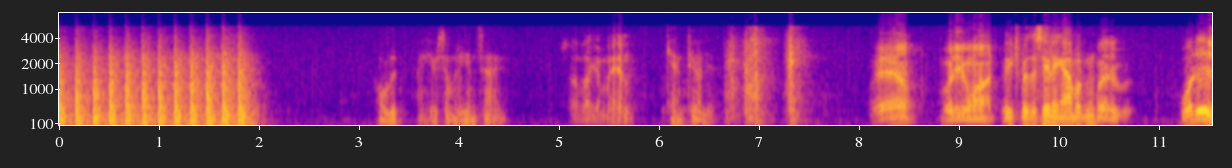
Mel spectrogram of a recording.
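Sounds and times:
knocking on a door: 0:00.0 - 0:02.1
speech: 0:03.4 - 0:06.9, 0:08.1 - 0:11.5.

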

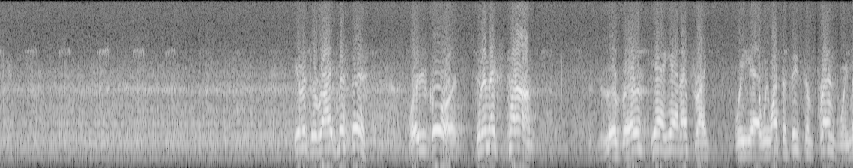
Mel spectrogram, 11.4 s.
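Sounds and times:
faint high repeating chirp: 0:00.0 - 0:02.4
car engine droning on a road at night: 0:00.0 - 0:05.7
speech: 0:03.9 - 0:07.2, 0:08.0 - 0:11.3.

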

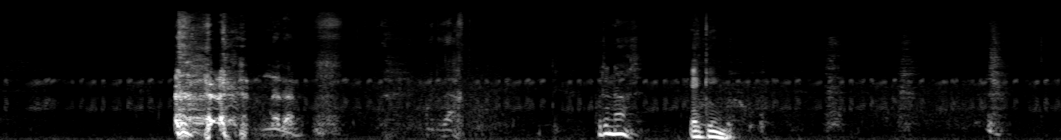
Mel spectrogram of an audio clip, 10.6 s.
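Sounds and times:
raspy coughing: 0:01.7 - 0:03.1, 0:09.8 - 0:10.2
speech: 0:02.0 - 0:03.3, 0:04.4 - 0:04.9, 0:06.0 - 0:07.5.

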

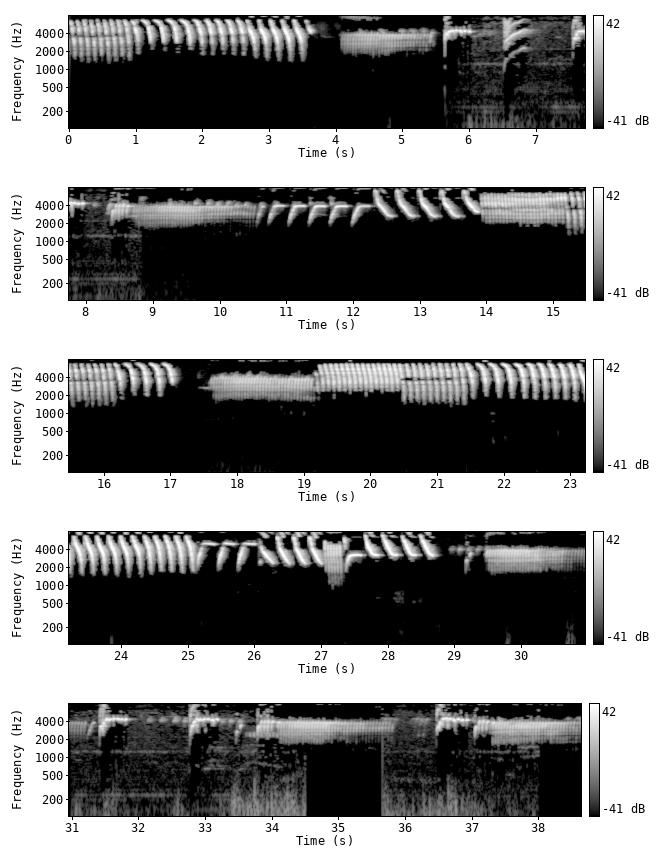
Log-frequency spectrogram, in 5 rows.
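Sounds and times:
Atlantic canary song: 0:00.0 - 0:38.6
low rumbling noise: 0:05.9 - 0:08.8, 0:30.7 - 0:34.5, 0:35.7 - 0:38.0.

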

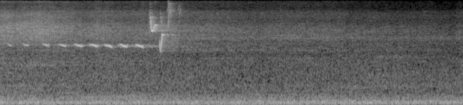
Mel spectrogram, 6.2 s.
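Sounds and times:
common nightingale singing at a playground in Berlin: 0:00.1 - 0:02.5.

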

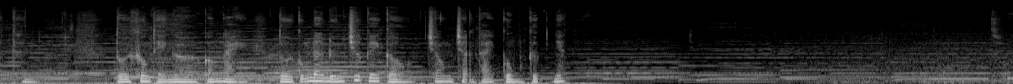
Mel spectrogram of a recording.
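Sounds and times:
speech: 0:00.2 - 0:00.5, 0:01.2 - 0:05.8
rain falling: 0:07.9 - 0:10.1.

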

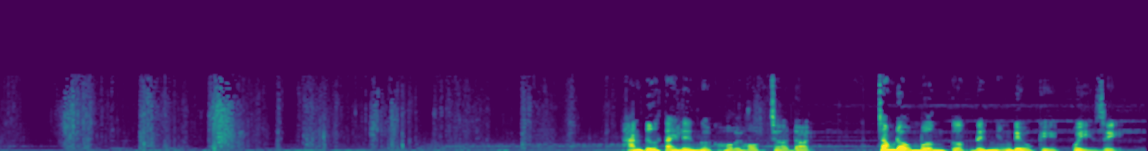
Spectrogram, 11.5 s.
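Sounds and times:
footsteps crunching on dry leaves: 0:00.0 - 0:06.4
speech: 0:06.4 - 0:11.4.

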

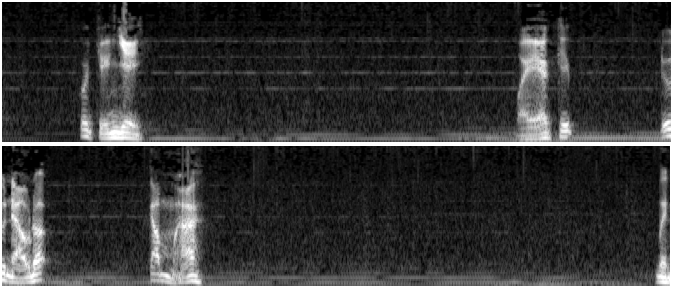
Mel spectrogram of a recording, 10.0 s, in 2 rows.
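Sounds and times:
heavy rain falling: 0:00.0 - 0:10.0
speech: 0:00.6 - 0:01.2, 0:03.9 - 0:05.5, 0:06.1 - 0:06.6.

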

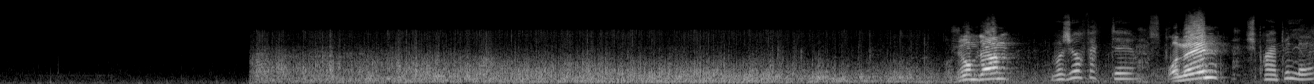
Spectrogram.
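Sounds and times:
distant thunder rumbling from a gathering storm: 0:02.5 - 0:12.4
speech: 0:09.6 - 0:13.1.

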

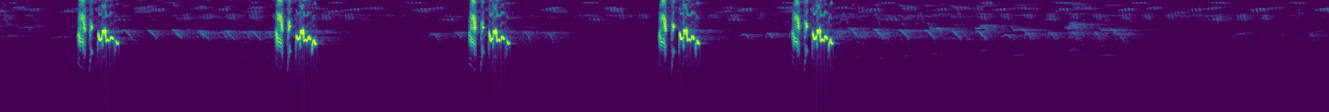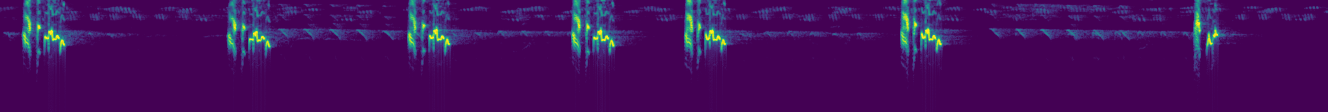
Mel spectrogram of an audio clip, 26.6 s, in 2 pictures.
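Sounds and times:
sooty-headed bulbul twittering: 0:00.8 - 0:01.5, 0:02.7 - 0:03.3, 0:04.6 - 0:05.2, 0:06.6 - 0:07.1, 0:07.9 - 0:08.5, 0:13.4 - 0:14.1, 0:15.6 - 0:16.2, 0:17.4 - 0:18.0, 0:19.0 - 0:19.5, 0:20.2 - 0:20.6, 0:22.3 - 0:22.8, 0:25.2 - 0:25.6.

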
